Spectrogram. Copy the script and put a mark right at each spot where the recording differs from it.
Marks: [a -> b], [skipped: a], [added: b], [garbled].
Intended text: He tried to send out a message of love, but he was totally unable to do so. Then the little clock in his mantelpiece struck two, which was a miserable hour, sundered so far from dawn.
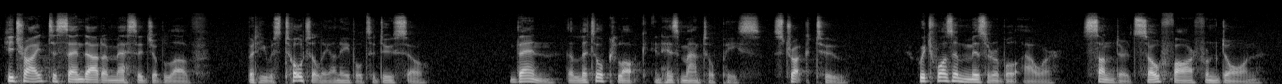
He tried to send out a message of love, but he was totally unable to do so. Then the little clock in his mantelpiece struck two, which was a miserable hour, sundered so far from dawn.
